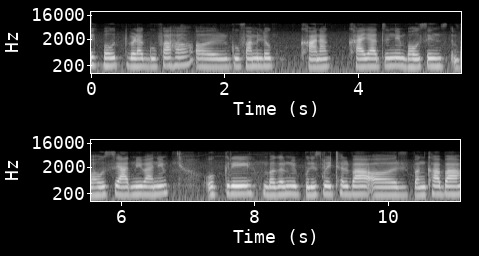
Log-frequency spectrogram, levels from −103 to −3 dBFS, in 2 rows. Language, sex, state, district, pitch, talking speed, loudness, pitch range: Bhojpuri, female, Uttar Pradesh, Gorakhpur, 185 Hz, 150 wpm, -26 LUFS, 180-195 Hz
